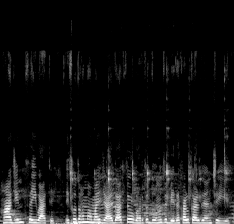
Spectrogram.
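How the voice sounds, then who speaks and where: A woman's voice: high-pitched, steady tone, fairly quick, background noise, lightly acted. A woman voicing a middle-aged male mafia boss who lectures his daughter sternly, in a homemade fan drama. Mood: indignant.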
